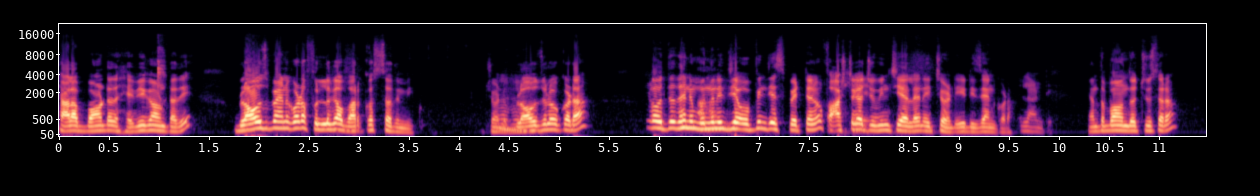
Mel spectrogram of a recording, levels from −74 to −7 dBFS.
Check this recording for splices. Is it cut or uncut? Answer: cut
